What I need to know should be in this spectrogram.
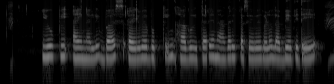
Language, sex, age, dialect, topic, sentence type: Kannada, female, 36-40, Mysore Kannada, banking, question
